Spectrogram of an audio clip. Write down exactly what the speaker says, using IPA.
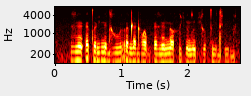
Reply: ɣ ɛ̃ ʔ ɛ t̪ ɯ ɖ n e d ɣ u r ʌ d ɳ a ɖ β ʌ b ʔ ɛ ɣ ɛ̃ n ʌ x ɯ ç õ d õ ç ɯ t̪ i d ʔ i b

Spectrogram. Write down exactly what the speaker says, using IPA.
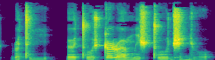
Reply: ɽ y tʼ i̤ | ø tʼ u ʃ ʈ œ ɭ œ m i ʃ tʼ u d͡ʒ ə̤ bʲ o̤

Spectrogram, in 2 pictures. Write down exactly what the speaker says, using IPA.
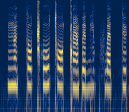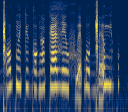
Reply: ŋ œ̃ tː ɔ ǁʰ o ǀ ɔ ǃ æ̃ p ɛ bʲ œ kʷ f w æ tː ø ɡ͡ǁ ɔ kʷ ẽ t ʉ ɡ ɔ ɡ ɑ̃ k æ z e ʊ̯ xʷ ɛ̰ ɓ o ɡ͡ǁ ɛ̰ ʊ̯ mʲ ø kʷ

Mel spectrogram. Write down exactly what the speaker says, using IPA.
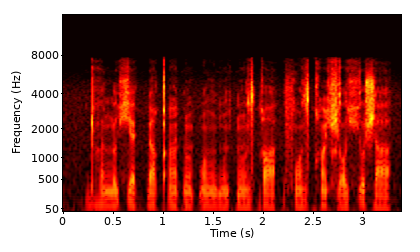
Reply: ɖʱ ʌ n o ç ɛ k͡p ɛ qʼ ɛ̃ ɗ õ ɓ ɔ̃ ŋ b õ k͡p õ z q a | f ɔ̃ z qʰ õ ɕ ɔ ç o ʃ a

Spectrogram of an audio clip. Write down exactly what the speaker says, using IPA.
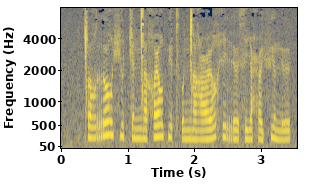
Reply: ǀ ʊ ʁ r o ʁ ç ʊ c ə ŋ͡ǀ ə χ ø ʁ pʲ ʊ t͡sʼ ʊ ŋ͡ǀ ɐ ʁ ʕ ø ʁ h i r ø s i ħ ø fʲ ʊ n ʏ

